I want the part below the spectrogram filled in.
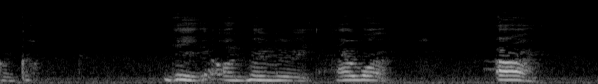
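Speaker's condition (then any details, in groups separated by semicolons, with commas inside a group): Cerebral palsy; history of pneumonia; poor meal posture affects swallowing, sitting straighter helps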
